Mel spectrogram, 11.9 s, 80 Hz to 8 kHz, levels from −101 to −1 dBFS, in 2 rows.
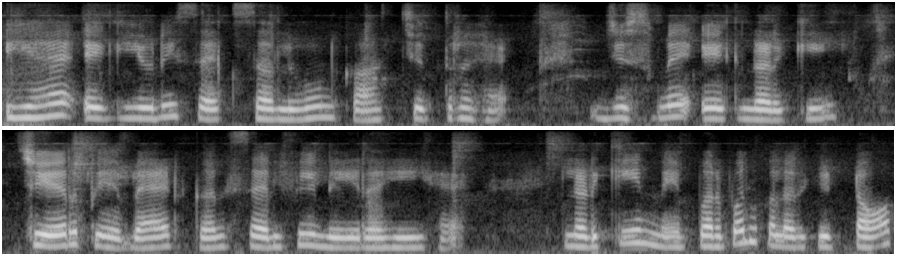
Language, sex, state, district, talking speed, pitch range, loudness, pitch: Hindi, female, Bihar, Jahanabad, 125 wpm, 190-220 Hz, -27 LUFS, 205 Hz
